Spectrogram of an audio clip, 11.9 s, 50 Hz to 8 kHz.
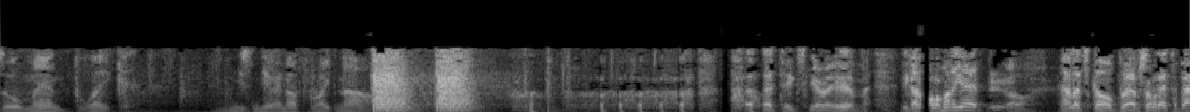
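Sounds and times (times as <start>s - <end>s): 
speech: 0.0s - 1.4s, 2.2s - 11.8s
gunshot during a store robbery: 3.7s - 5.2s
laughter: 5.1s - 7.8s.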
